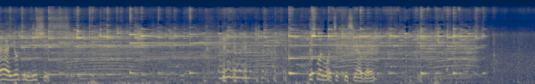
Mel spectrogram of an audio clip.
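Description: Cowbells clang and ring close by.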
